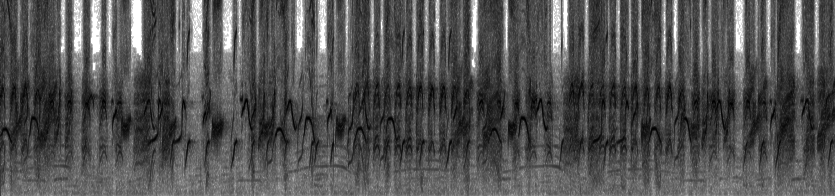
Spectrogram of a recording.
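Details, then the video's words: Green leafbird song, known locally as cucak ijo, played to trigger other birds: an almost continuous torrent of rapid, looping whistled notes and twitters, high-pitched with very few pauses. "Cucak ijo suara alam suara asli,pancingan cucak ijo bakalan LANGSUNG BUNYI,NYAUT dan GACOR"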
